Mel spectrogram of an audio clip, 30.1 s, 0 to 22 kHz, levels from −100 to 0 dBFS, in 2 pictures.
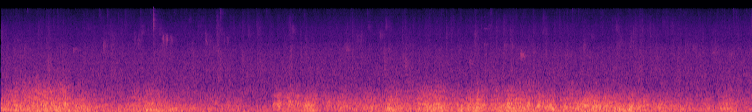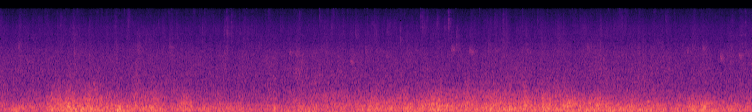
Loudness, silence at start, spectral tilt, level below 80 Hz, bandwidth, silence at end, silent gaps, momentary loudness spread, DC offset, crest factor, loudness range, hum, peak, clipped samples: -32 LUFS; 0 s; -7.5 dB/octave; -38 dBFS; 16 kHz; 0 s; none; 10 LU; under 0.1%; 16 dB; 7 LU; none; -14 dBFS; under 0.1%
